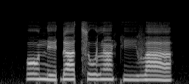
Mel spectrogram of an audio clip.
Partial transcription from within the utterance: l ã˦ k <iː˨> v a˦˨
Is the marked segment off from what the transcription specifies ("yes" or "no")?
no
